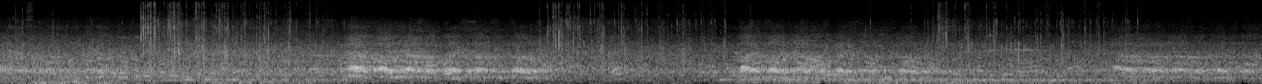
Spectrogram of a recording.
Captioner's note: cheering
